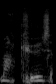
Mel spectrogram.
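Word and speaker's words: Marcuse: It's Marcus.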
